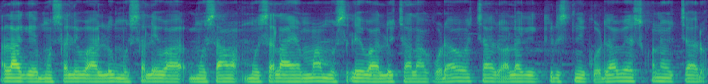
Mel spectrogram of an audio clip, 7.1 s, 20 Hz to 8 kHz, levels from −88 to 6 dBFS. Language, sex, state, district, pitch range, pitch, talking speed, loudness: Telugu, male, Andhra Pradesh, Sri Satya Sai, 115-120 Hz, 115 Hz, 145 wpm, -16 LUFS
